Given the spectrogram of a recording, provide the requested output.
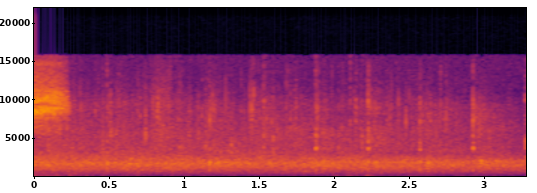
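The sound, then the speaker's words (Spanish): An audience applauds the King of Glory, King of Kings and Lord of Lords: a steady, dense wash of many hands clapping at an even, sustained level throughout, with no speech over it. “¿Cuántos le dan un aplauso al Rey de Gloria, al Rey de Reyes, al Señor de Señores?”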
